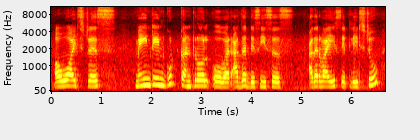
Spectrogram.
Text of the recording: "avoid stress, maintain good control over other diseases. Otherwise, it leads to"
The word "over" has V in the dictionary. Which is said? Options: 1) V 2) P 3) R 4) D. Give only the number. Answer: 1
